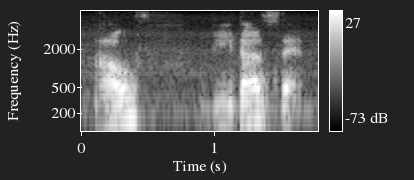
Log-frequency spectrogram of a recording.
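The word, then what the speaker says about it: Auf Wiedersehen: আউফ ভিদারজেন, ঠিক আছে, এই যে ডব্লিউ ভি উচ্চারণ হচ্ছে, আউফ ভিদারজেন, আবার দেখা হবে।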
